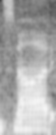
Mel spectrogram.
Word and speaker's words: Snod: My name is Snod. It rhymes with Odd.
